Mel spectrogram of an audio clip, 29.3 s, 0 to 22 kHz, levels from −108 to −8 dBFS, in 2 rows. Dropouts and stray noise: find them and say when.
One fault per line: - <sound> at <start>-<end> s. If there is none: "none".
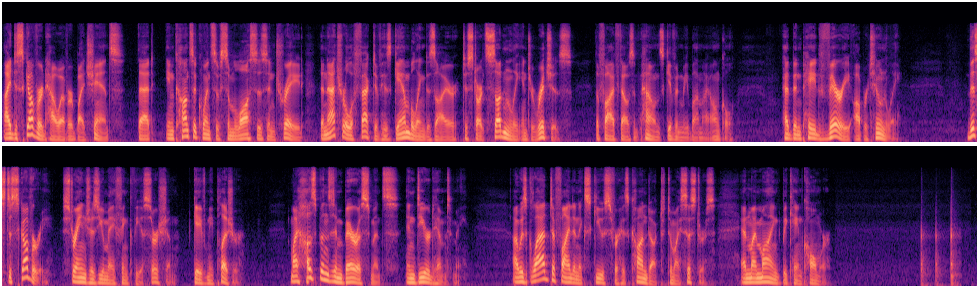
- thud at 28.4-29.0 s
